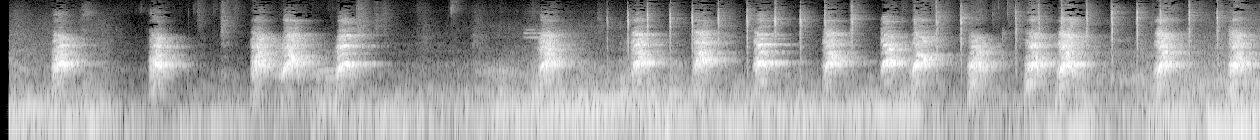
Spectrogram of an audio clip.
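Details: Male Scottish Terrier puppy, three and a half months old, barking in sharp single yaps, spaced at first, then coming faster, roughly one every half second, with a low background rumble.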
